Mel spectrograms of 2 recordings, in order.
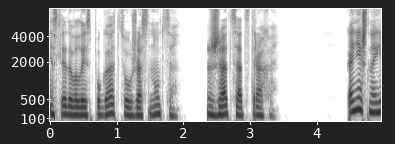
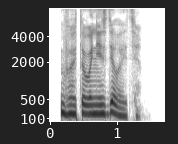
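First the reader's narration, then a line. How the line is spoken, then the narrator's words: Hoarse croak. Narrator (Russian): прохрипела я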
